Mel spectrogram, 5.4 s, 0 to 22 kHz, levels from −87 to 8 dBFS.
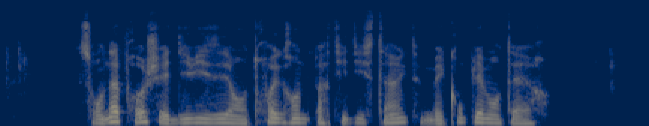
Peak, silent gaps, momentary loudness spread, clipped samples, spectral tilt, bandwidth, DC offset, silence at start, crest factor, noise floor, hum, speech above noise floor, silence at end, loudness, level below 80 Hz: -18 dBFS; none; 10 LU; under 0.1%; -6 dB/octave; 15 kHz; under 0.1%; 0.65 s; 22 dB; -75 dBFS; none; 36 dB; 0.85 s; -41 LUFS; -74 dBFS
